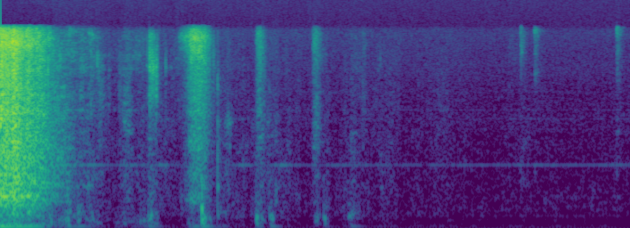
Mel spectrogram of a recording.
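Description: A short hissing burst that fades away over about a second, followed by a few faint knocks and clicks, then near quiet.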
